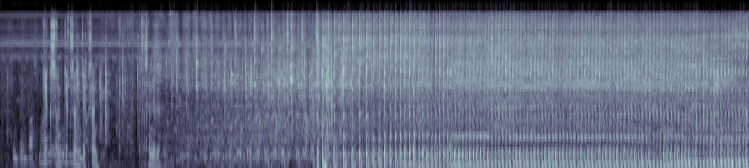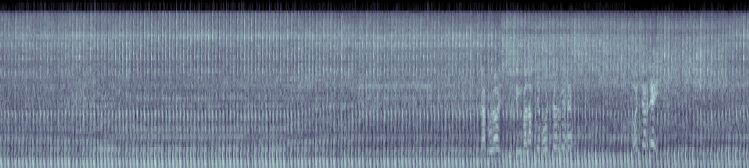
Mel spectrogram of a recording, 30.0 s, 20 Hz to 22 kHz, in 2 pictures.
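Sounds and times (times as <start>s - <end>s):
diesel engine running: 4.5s - 29.9s
loud exhaust chatter: 24.3s - 28.9s.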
